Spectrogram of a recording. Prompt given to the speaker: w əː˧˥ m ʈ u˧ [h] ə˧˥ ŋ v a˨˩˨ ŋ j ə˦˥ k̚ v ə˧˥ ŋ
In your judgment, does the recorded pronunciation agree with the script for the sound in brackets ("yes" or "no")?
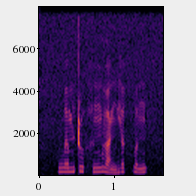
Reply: yes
